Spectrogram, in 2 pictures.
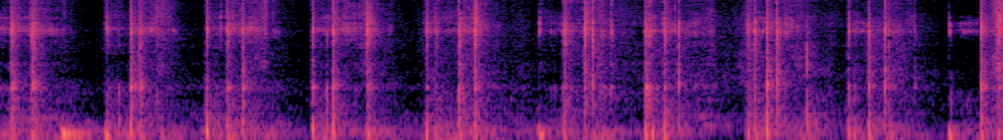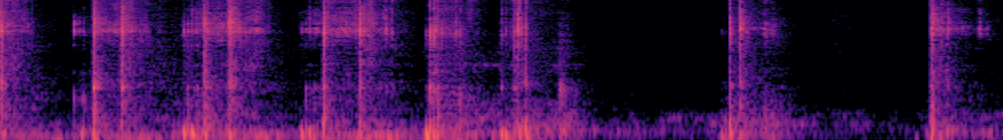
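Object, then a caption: Stainless steel mesh sink strainer. A small, hollow stainless steel mesh sink strainer is held in hand while fingernails tap and scratch across the mesh. This produces rapid bursts of bright, crisp metallic ticking and scratching with a very short ring. The bursts fall mostly silent for about a second near the end, then a few more taps follow.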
